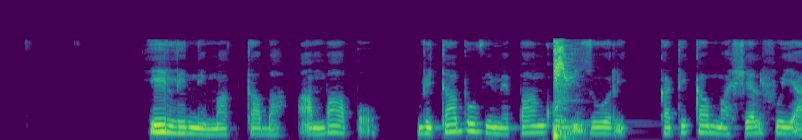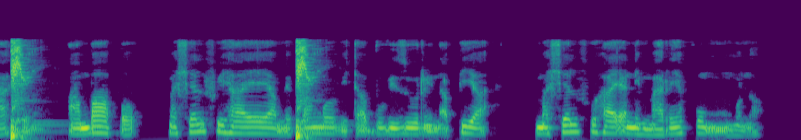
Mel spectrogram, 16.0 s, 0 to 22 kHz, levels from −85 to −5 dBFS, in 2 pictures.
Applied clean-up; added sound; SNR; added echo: none; Thump, thud; -2 dB; none.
